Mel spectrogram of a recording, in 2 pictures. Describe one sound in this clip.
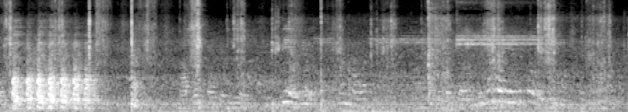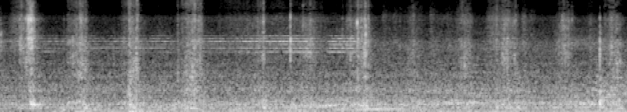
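Metal spatulas scrape and tap on a metal plate.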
